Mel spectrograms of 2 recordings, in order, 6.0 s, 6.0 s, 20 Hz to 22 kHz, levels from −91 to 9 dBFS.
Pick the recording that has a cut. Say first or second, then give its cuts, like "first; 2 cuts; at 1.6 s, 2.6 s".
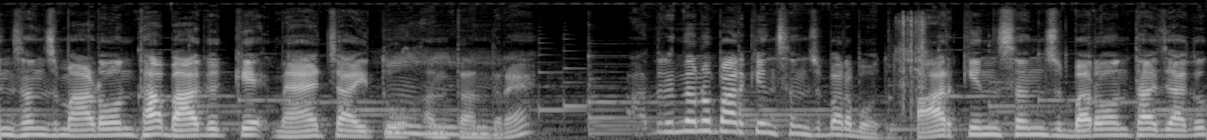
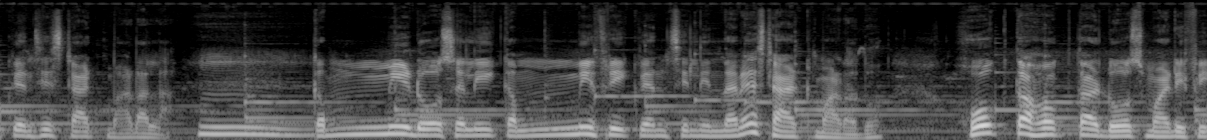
first; 1 cut; at 4.5 s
